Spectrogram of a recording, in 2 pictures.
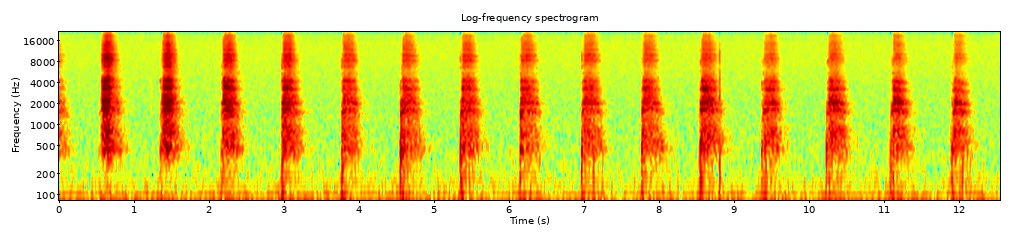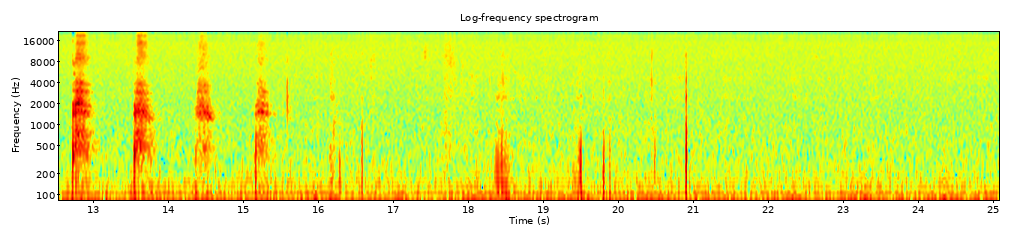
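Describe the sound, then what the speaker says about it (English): Someone does a breathing exercise, drawing air in through pursed lips as if sipping through a straw. About nineteen short, sharp inhales come in a steady rhythm, close and clear. Then quieter, scattered breaths follow. "sipping in air like you would if you were doing it through a straw"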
